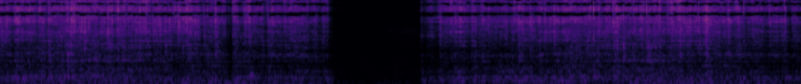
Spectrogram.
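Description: A silicone spatula rubs and scrapes across the textured, cake-crumb-dusted base of a large round dark grey non-stick metal tart/cake tin with a fluted rim. It makes a dense, rapid, gritty scraping that pauses briefly to near silence partway through, then resumes just as steadily to the end.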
